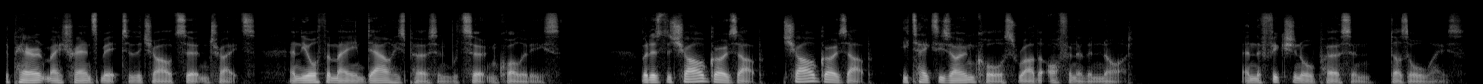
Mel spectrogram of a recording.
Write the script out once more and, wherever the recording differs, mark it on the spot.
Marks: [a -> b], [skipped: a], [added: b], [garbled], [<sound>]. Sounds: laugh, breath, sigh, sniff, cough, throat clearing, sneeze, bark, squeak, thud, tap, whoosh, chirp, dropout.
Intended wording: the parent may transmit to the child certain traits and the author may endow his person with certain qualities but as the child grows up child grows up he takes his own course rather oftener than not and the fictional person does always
the parent may transmit to the child certain traits and the author may endow his person with certain qualities but as the child grows up child grows up he takes his own course rather oftener than not and the fictional person does always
